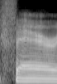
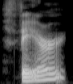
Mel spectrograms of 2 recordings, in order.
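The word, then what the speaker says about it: Fayr: these days you've got the word that may be phonetically you can recognize Fair spelled in a way that no one can really pronounce or it's harder to pick can you spell it for me it's f-a-y-r it was a plan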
